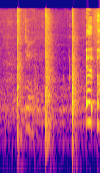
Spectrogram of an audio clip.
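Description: A toddler slapping her hand on a plastic high-chair tray: three knocks about half a second apart, the middle one the loudest.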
